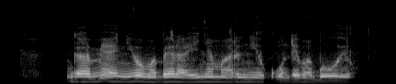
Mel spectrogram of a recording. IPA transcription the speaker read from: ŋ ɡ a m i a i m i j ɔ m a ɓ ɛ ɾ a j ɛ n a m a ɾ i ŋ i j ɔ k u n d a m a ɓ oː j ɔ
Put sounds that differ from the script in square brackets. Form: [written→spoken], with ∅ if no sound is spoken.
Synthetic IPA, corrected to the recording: ŋ ɡ a m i a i [m→n] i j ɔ m a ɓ ɛ ɾ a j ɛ [n→ɲ] a m a ɾ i ŋ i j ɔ k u n d [a→ɛ] m a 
